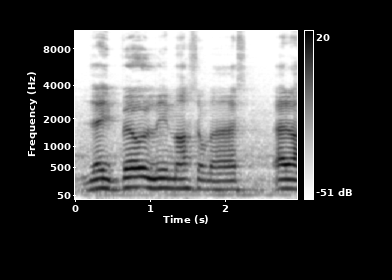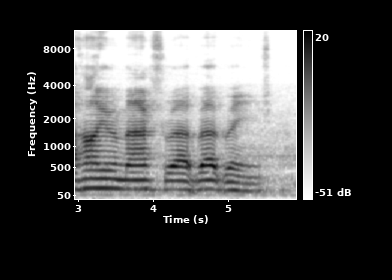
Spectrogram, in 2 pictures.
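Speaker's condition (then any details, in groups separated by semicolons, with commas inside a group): Tongue cancer surgery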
